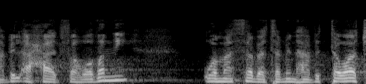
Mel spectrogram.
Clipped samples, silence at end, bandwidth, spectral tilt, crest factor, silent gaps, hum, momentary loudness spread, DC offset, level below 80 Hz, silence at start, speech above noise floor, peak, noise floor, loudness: under 0.1%; 0 s; 8.6 kHz; -7.5 dB/octave; 16 dB; none; none; 5 LU; under 0.1%; -50 dBFS; 0 s; 31 dB; -6 dBFS; -51 dBFS; -22 LUFS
